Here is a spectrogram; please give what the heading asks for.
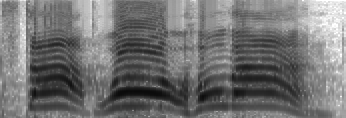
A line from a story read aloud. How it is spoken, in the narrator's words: He started yelling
